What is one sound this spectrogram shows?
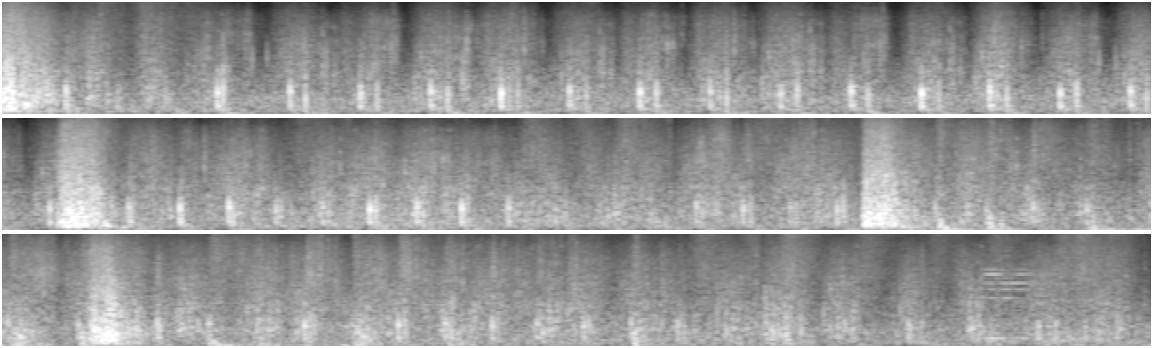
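Quick footsteps run over rock and dirt.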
